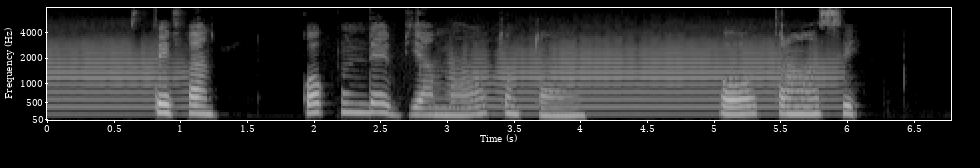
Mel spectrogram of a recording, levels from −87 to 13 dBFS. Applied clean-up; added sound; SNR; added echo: neural mask model RNNoise.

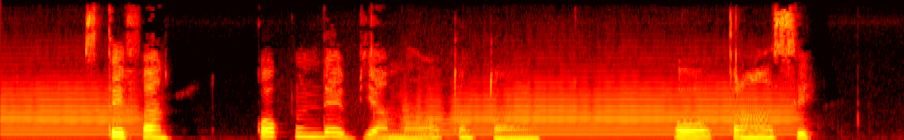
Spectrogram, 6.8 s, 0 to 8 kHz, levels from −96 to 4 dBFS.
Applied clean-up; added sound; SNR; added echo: none; Trumpet; 9 dB; none.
